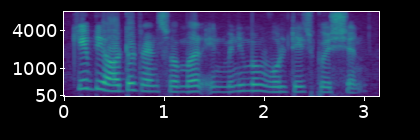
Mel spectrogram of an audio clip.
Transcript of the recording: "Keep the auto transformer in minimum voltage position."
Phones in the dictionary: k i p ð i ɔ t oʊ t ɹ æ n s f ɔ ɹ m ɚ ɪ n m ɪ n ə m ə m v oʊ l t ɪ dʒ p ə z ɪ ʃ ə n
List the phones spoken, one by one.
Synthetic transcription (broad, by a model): k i p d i ɔ t oʊ t ɹ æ n s f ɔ ɹ m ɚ ɪ n m ɪ n ə m ə m v oʊ l t ɪ dʒ p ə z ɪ ʃ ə n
